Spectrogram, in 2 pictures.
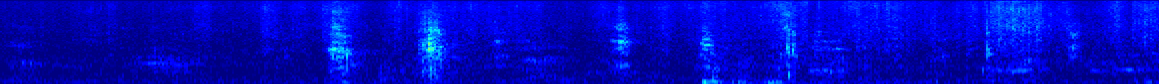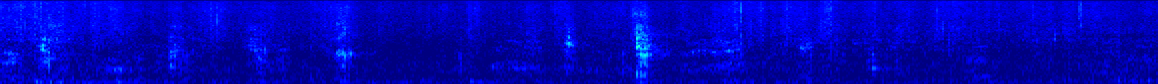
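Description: Dogs play-fighting: a scatter of short, sharp dog yips and whimpers with irregular knocks and rustles, the loudest about a second and a half in and again near the end.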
